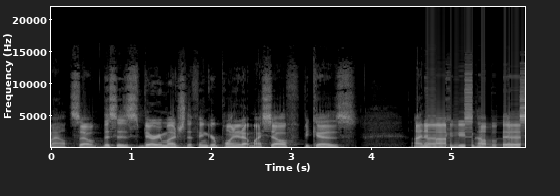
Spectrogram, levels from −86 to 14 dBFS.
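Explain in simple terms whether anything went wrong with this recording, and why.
Robotic sound from repeated short buffers, 4.68 to 5.92 s: the speech becomes a metallic 67 Hz buzz, likely because most of the audio was replaced by looped snippets of about 15 ms.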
